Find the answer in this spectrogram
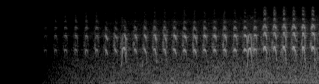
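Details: Three-toed woodpecker nestlings calling from a tree hole in Kalinovsky forest park, Yekaterinburg, demanding food from parents: rapid high squeaky chirps repeated about three times a second, starting after a brief silence and growing louder.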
